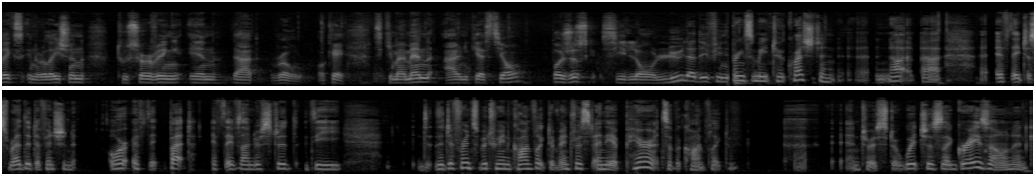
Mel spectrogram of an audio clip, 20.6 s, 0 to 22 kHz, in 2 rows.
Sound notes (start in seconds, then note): 8.3 speaking French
